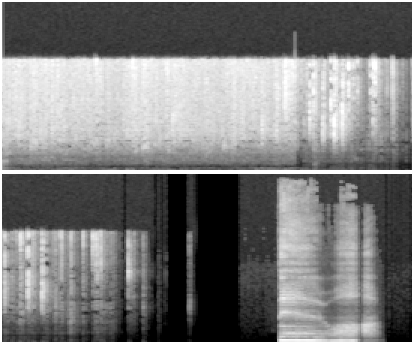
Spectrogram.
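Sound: shower spraying water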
